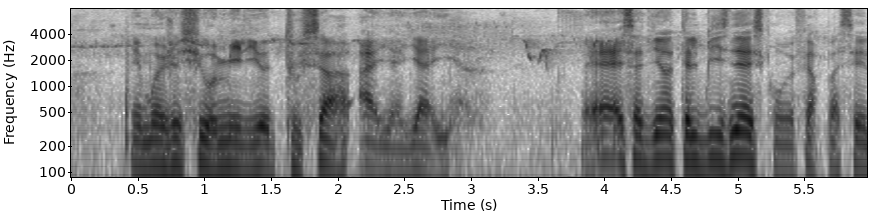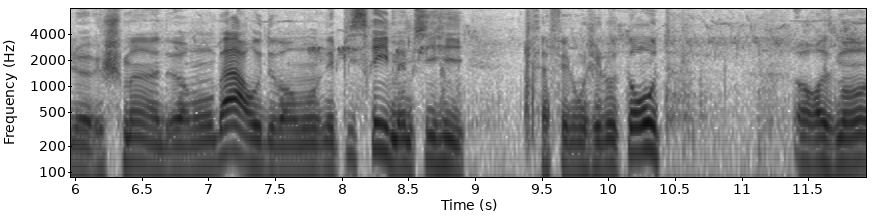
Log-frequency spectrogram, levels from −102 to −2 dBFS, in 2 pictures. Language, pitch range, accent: French, 110-130 Hz, French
